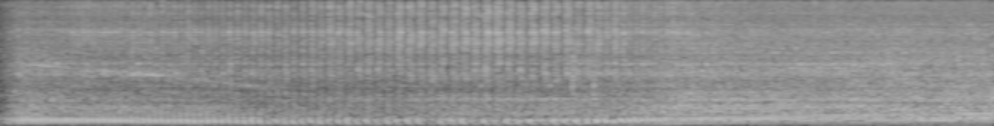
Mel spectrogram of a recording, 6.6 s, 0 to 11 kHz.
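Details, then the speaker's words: Honda Vario 125 scooter after a tensioner repair for a rough noise; steady, even idle with clean rev blips, no knocking or rattle: noise gone, normal idle and revving. "Oh iya mantap ya sudah hilang suaranya nah Hai sudah halus"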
